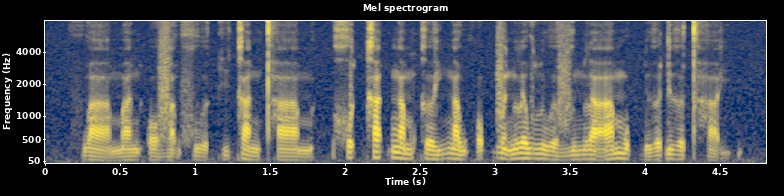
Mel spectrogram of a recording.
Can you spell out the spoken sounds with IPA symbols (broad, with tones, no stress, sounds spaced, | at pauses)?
h w aː˧˩ m a˨˩ n ʔ ɔ˧˩ v a̰˧˨ w x u˧˩ ə̯ k i˨˦ k a˨˩ n t̪ʰ a˨˩ m | x o˦˥ t̚ x a˦˥ t̚ ŋ a˨˦ m k əː˨˦ j ŋ a˨˩ w ʔ ɔ˦˥ p̚ v ə̰˧˥ n l ə˧ w l u˨˩ ə̯ v ɨ˧ m l a̰ː˧˥ m o˨˩ p̚ l ɨ˧ ə̯ ɗ ɨ˧ ə̯ t̪ʰ a̰˧˨ j ʔ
